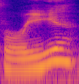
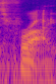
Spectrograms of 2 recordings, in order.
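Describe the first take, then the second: First: The name is said with an 'ee' vowel. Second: The name is said with an 'eye' vowel. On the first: The speaker calls it wrong. "I always think it's Free" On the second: The speaker calls it right. "but apparently it's Fry"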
